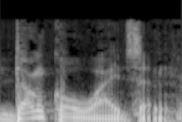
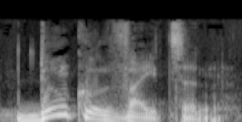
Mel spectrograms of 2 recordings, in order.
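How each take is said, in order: First: It is pronounced with English sounds. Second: It is pronounced with German sounds. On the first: "So in English, it would be" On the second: "In German, it would be"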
